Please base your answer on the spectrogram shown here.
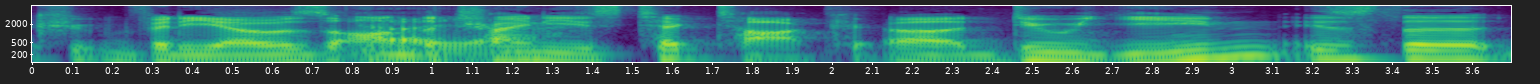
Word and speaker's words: Douyin: Douyin is the name of the app. I think I'm pronouncing that right.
